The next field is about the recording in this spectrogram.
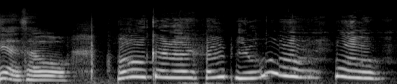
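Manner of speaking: very drawn-out, very slow, very high yawning speech. Voicing a shopkeeper just woken up, yawning while speaking. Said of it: "He's yawning at the end".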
